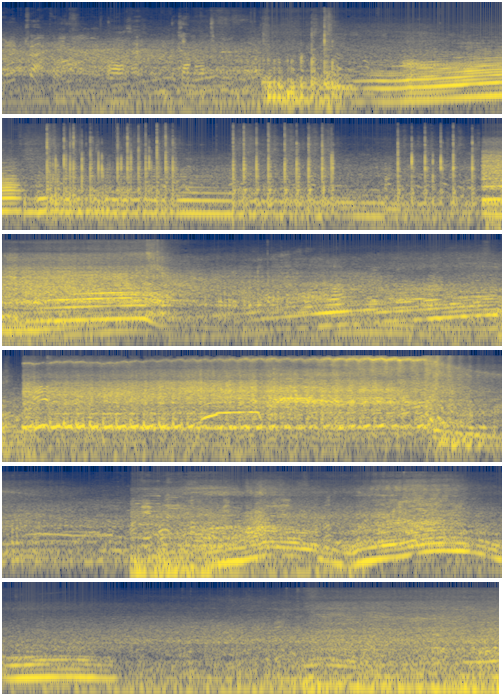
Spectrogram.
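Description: Car engines rev loudly and roar past.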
